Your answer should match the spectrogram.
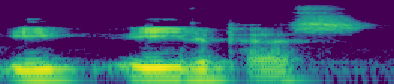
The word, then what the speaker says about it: Oedipus: So I know it looks like O-E, right? But in Greek, when you got two vowels in a row, they're pronounced as one. So Oedipus, right?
